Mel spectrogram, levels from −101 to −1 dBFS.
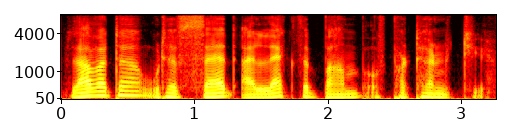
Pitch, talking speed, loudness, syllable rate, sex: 115 Hz, 185 wpm, -19 LUFS, 5.1 syllables/s, male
